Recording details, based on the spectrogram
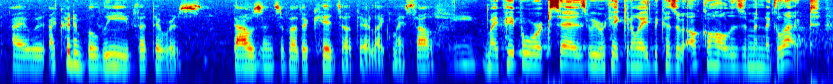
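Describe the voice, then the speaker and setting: Woman, fairly low voice, earnest and reflective, halting restarts, faint hum behind. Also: darkish tone. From Canada. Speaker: activist. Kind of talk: documentary interview.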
